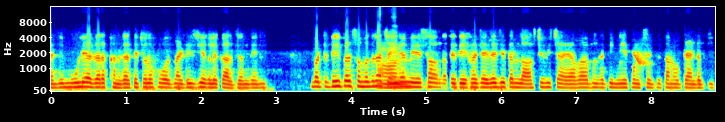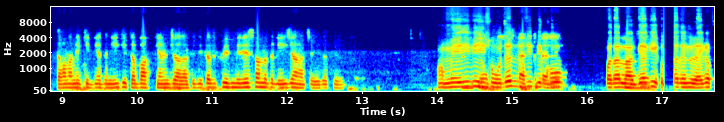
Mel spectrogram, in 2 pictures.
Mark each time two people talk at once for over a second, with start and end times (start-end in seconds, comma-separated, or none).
14.3-15.6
